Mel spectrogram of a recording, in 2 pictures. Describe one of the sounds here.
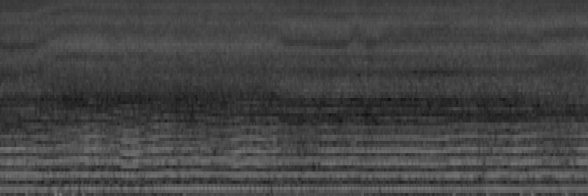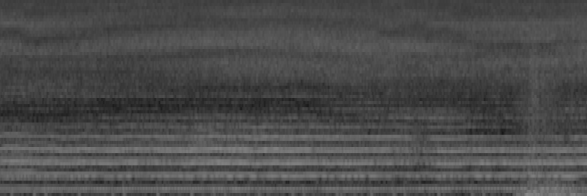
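A drone hums with a steady high-pitched whine close by.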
